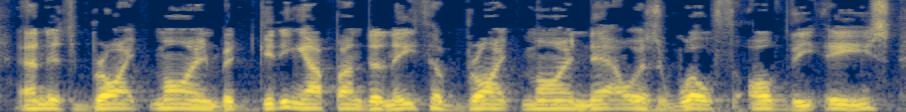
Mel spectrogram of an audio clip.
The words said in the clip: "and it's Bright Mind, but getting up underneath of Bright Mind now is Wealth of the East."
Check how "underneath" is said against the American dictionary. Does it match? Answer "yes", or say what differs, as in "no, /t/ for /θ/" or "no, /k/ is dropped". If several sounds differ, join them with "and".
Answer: yes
